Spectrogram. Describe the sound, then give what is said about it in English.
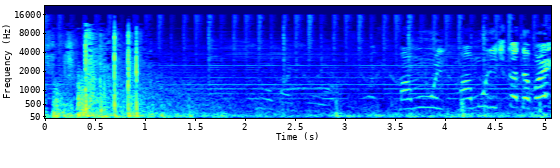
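A quick cluster of deep, muffled booms from explosions in the distance near a Black Sea resort on the Crimean Peninsula opens the scene, followed by a low rumbling background as fleeing tourists talk and call out. “Tourists at a Black Sea resort fled as explosions and a column of smoke appeared in the distance.”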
